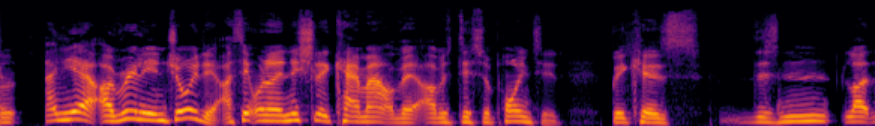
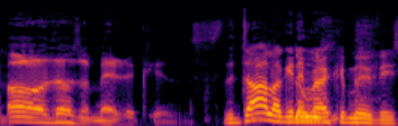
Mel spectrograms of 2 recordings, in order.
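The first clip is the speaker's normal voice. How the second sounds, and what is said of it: Attempted American accent sounding Russian. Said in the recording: “Is that your American accent ... No, it's like a Russian ... It did sound like a chip shop owner”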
